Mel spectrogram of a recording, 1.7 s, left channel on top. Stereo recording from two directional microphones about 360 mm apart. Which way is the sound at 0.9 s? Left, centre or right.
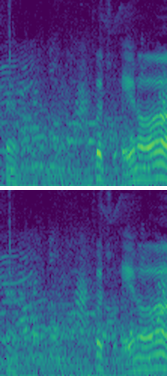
Centre.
